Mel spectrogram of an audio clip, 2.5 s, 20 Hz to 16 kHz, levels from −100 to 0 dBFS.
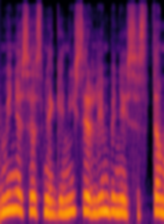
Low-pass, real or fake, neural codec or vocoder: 14.4 kHz; fake; vocoder, 48 kHz, 128 mel bands, Vocos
